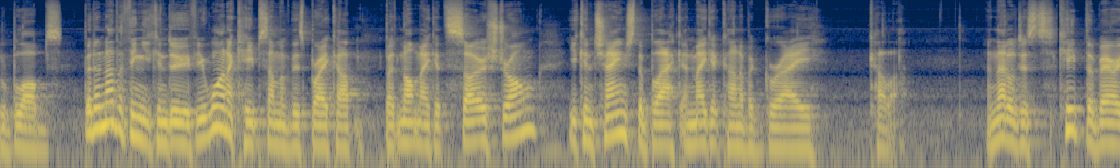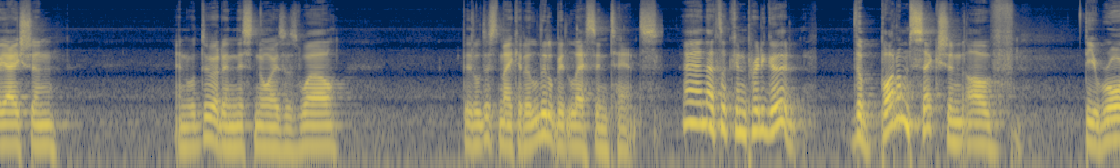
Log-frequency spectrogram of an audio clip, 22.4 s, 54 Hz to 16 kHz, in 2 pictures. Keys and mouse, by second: 1.3 click, 4.0 click, 10.5 middle click, 11.3 click, 12.5 click.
